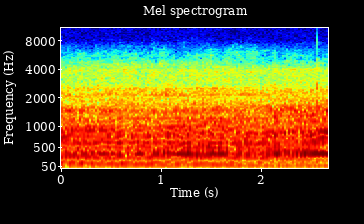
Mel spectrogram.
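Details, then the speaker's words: Semi-automatic washing machine drain pump after wash, drain pipe to sink, knob set to drain: steady whir with thin mid-pitched whine and no water gurgle, running dry, meaning draining is finished. "Once you begin to get that sound, that means that draining is done."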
